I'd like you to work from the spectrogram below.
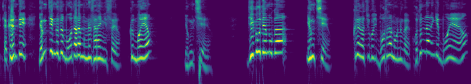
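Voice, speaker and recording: A man teaching a church Bible study class in an animated way, often putting questions to his listeners. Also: very high-pitched, fast talker, dry recording, studio quality. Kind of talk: interactive Bible lesson.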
